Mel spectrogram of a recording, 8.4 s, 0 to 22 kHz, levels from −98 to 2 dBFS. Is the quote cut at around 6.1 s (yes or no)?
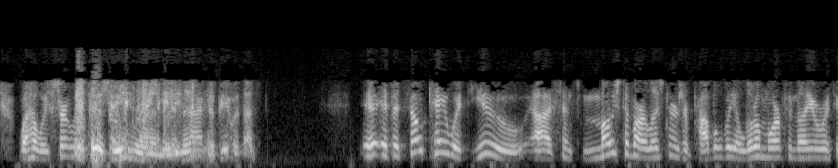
yes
